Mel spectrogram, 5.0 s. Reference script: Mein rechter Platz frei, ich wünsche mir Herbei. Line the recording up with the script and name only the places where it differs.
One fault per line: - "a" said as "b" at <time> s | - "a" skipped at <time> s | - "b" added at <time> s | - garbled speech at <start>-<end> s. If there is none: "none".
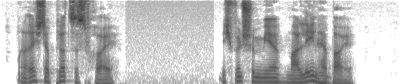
- "ist" added at 0.9 s
- "Marleen" added at 3.5 s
